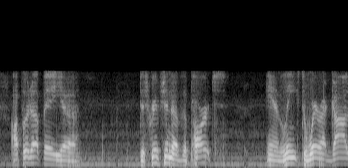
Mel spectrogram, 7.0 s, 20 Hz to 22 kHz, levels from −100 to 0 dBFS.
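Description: From 1.13 s to 6.48 s, de-emphasis applied wrongly tilts the response smoothly downward, about 11 dB lower at 10 kHz than at 1 kHz. The sound turns dull and muffled. A spectrogram shows upper bands progressively darkened, beneath the call path's hard ceiling at 4 kHz.

At 4.88 s to 4.97 s, a 90 ms gap in the background, sitting about 27 dB below the loud parts, is replaced by steady, featureless hiss about 5 dB quieter. This is likely comfort noise in place of the background, filled in while transmission paused. The waveform shows a flat, uniform band, and the spectrogram shows smooth, textureless noise.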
